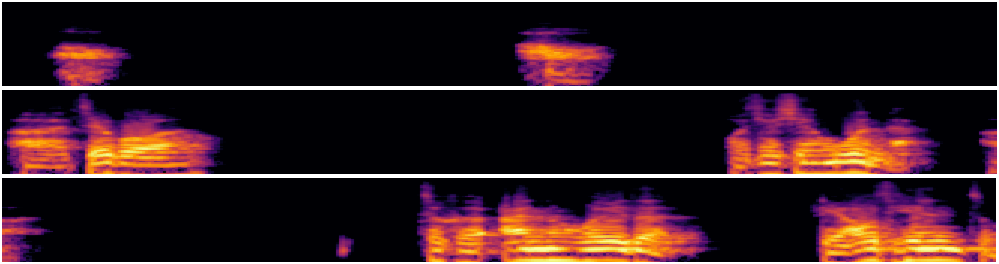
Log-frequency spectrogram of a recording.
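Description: An elderly man speaks calmly and warmly into a microphone, in short phrases with pauses.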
